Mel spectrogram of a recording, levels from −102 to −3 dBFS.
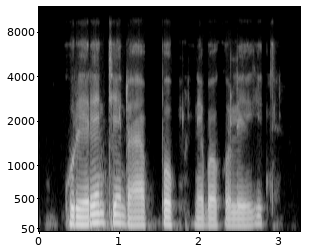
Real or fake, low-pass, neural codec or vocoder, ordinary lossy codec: real; 7.2 kHz; none; Opus, 32 kbps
